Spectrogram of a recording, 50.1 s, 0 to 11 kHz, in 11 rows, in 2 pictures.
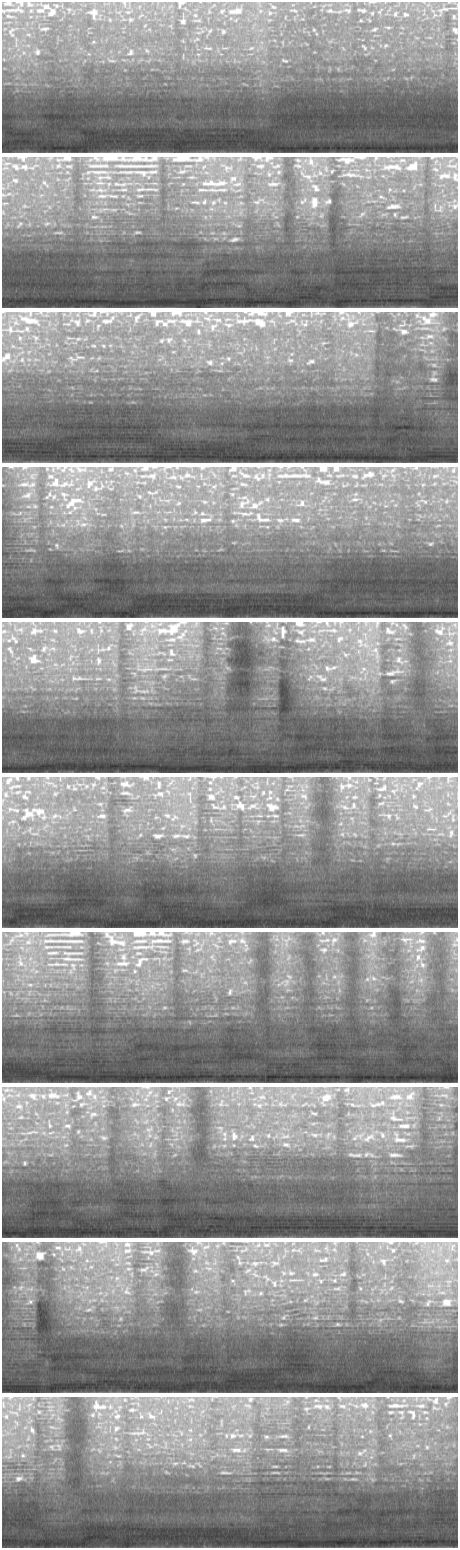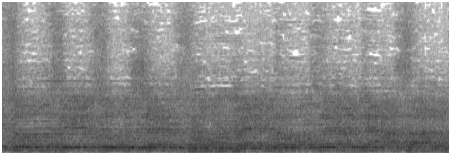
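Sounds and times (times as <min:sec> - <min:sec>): congregation singing a hymn: 0:00.0 - 0:50.0.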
